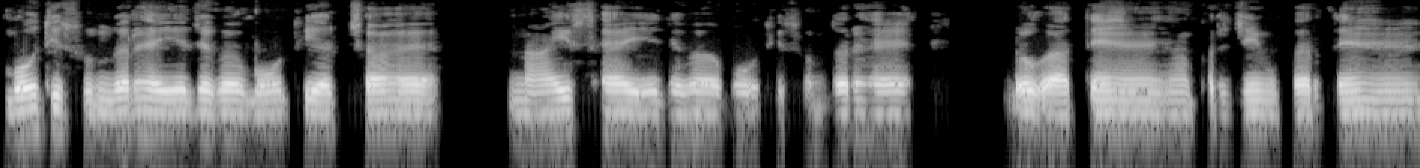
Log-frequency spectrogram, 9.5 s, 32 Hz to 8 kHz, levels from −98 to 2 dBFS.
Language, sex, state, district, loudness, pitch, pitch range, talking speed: Hindi, male, Jharkhand, Sahebganj, -17 LUFS, 100 Hz, 100-105 Hz, 165 wpm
